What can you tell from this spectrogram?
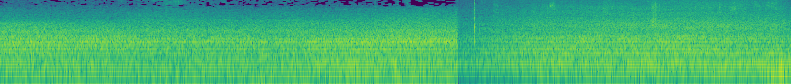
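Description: Road traffic noise: a steady rushing sound of cars on a street. It drops off abruptly a little past halfway and then builds back up.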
